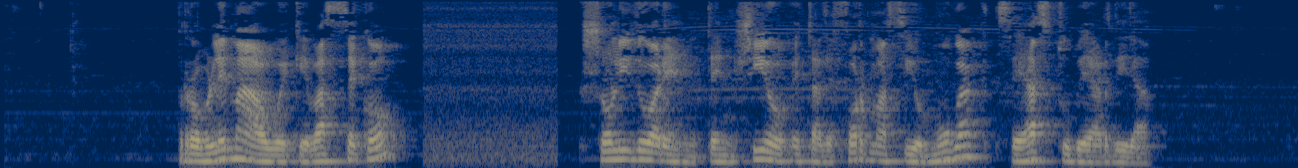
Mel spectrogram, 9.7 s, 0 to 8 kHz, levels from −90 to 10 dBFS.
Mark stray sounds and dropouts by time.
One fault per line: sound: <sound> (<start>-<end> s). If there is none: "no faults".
no faults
